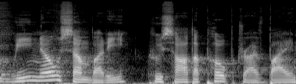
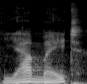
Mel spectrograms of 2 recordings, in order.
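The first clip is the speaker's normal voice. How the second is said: a hint of the mock Australian accent; brief Australian accent reprise. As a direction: toss off a light Aussie "mate". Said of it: "good Australian accent".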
